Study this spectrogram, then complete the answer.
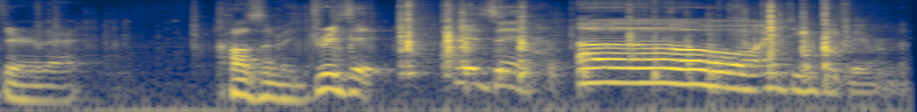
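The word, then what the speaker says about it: Drizzt: I thought it was I pronounced it drits even though that's not correct oh I was going to say that I don't know if I'm correct no it's like drizz drizz and then drizzit cuz when he comes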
